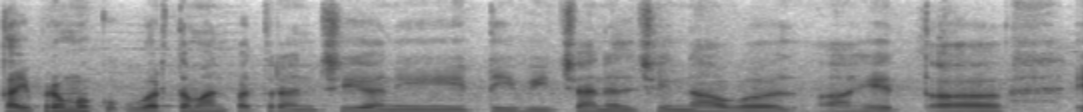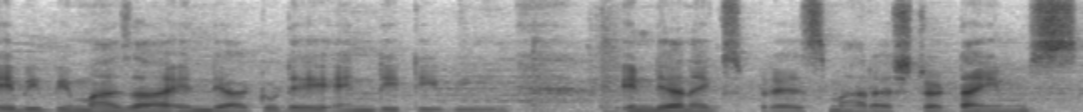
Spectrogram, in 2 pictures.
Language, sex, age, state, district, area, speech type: Marathi, male, 45-60, Maharashtra, Thane, rural, spontaneous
